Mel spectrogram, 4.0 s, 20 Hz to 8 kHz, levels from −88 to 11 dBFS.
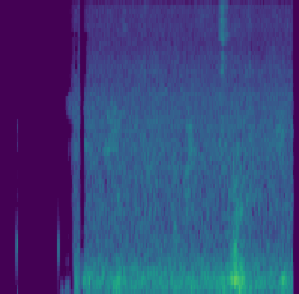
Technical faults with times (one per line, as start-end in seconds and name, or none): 0.00-1.14 speech suppressed in double talk
3.89-4.00 speech suppressed in double talk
